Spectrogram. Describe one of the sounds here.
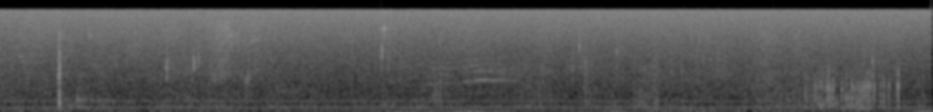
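A man prays quietly through a microphone.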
